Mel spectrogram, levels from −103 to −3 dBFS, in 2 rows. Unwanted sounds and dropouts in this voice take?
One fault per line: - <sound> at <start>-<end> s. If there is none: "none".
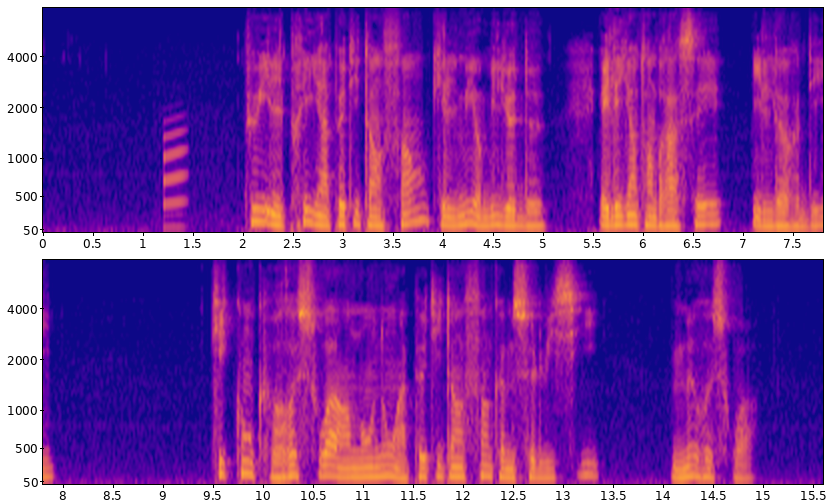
- chirp at 1.2-1.5 s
